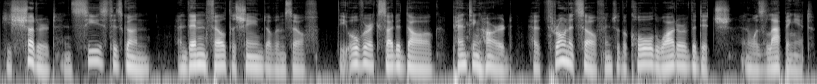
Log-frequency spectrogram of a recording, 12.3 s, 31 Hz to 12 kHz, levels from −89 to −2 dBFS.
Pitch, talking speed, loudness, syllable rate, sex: 105 Hz, 155 wpm, -21 LUFS, 4.2 syllables/s, male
